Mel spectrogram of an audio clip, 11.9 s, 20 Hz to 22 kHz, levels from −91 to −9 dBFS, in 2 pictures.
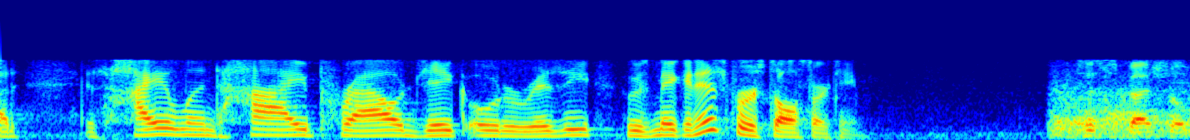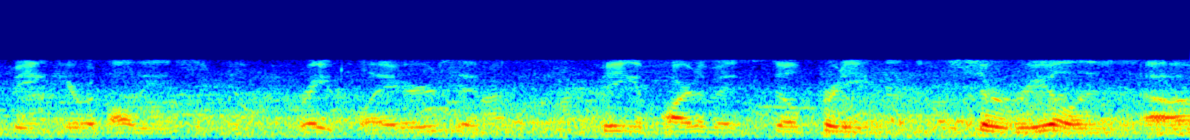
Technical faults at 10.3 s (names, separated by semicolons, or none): none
